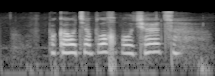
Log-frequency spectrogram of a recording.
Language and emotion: Russian, neutral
